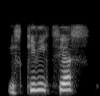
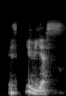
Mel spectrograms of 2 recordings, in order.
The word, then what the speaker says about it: Scivias: El tema que nos trae Dic et Scribe, la profecía apocalíptica en Esquivicias, ¿cómo se pronuncia? Esquivias. Esquivias, eso, Esquivias. de Hildegard von Bingen.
